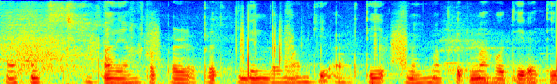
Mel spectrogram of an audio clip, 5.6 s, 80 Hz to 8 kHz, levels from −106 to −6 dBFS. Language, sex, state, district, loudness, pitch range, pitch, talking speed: Hindi, male, Odisha, Malkangiri, -23 LUFS, 105-115 Hz, 110 Hz, 120 wpm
